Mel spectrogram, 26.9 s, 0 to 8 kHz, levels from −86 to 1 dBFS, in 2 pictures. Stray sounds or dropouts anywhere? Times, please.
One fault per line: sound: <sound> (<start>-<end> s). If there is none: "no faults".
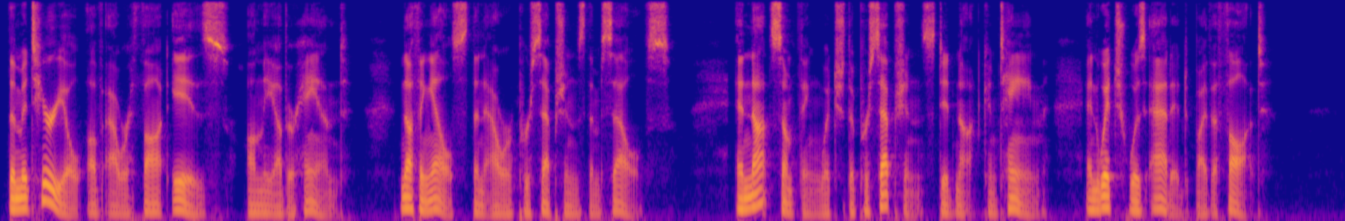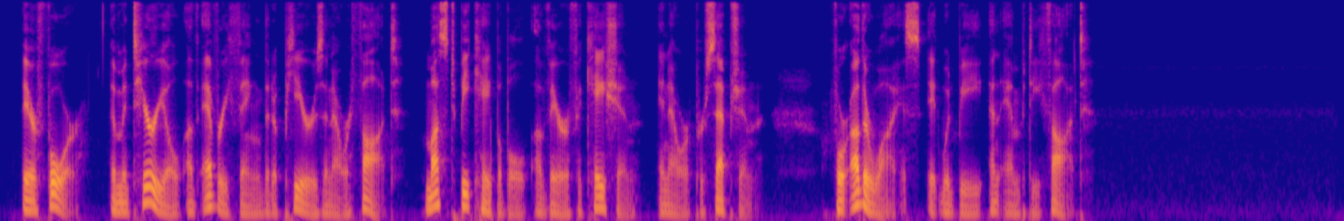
no faults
